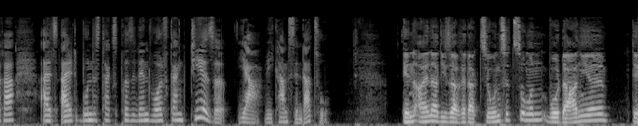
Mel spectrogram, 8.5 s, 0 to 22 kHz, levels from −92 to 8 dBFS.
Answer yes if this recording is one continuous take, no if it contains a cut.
yes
